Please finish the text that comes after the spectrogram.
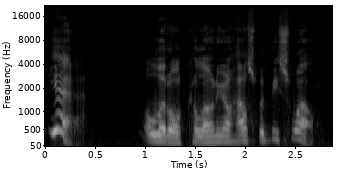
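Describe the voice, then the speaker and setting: A man performs an amiable young lawyer for an old-time radio drama. The voice is a little high for a man. The delivery is casual and modest, in a 1940s everyman manner. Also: expressive, moderate pace. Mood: hopeful.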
